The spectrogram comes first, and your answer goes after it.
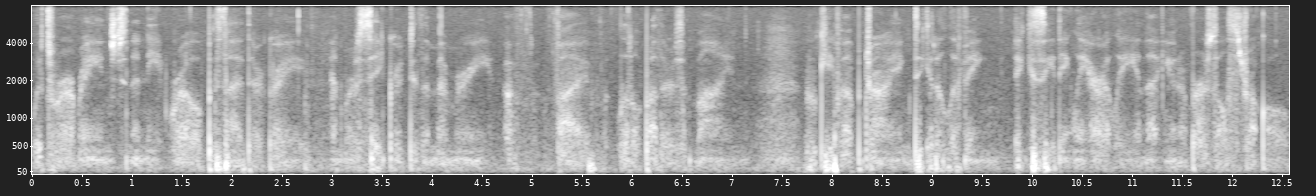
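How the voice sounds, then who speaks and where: Moderately paced whispering by a woman, with noticeable background noise. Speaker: ASMR creator. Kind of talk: whispered audiobook-style reading aloud, ASMR. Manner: whispered, soft, expressive.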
